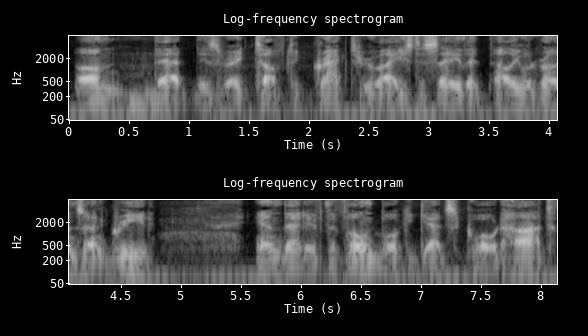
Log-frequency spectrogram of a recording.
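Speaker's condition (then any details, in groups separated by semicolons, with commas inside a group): Partial laryngectomy for throat cancer, partial, 80% of larynx removed; mute about two years after surgery, then sounded like Brando in the Godfather, long-term trach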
